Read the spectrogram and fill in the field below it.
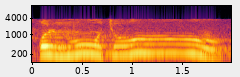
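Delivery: قل موتوا with the vowel held very long and slow; lengthened vowel. Shown as a demonstration. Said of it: "قالوا إشباع".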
